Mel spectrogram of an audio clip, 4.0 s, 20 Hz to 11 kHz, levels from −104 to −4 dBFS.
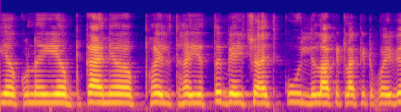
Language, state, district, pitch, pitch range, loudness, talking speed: Kashmiri, Punjab, Kapurthala, 215 Hz, 210-220 Hz, -16 LUFS, 105 wpm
